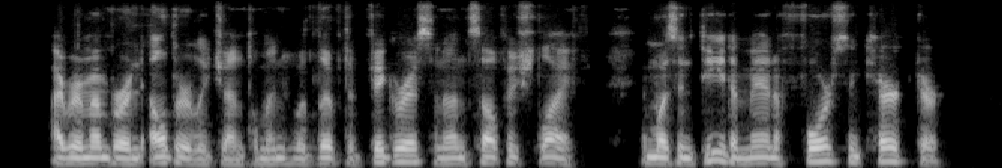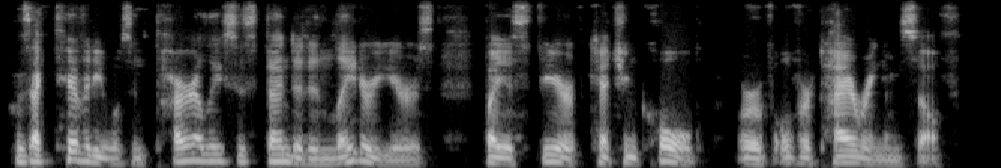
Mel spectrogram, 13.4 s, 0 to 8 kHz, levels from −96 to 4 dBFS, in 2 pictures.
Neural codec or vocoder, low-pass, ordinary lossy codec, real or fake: none; 7.2 kHz; Opus, 32 kbps; real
